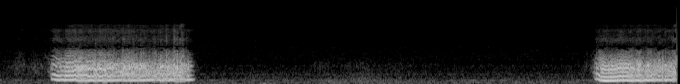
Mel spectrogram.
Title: My dog snores louder than I do #sillydog #tinymic #dogsnoring #snuggly #lazybones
